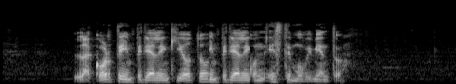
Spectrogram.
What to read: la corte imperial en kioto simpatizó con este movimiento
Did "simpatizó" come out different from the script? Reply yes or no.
yes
